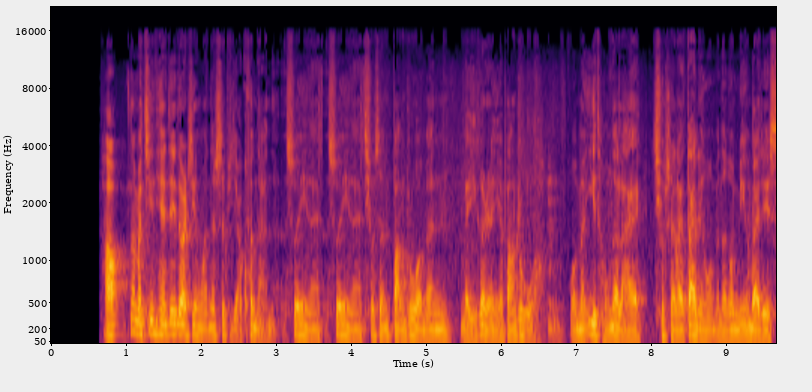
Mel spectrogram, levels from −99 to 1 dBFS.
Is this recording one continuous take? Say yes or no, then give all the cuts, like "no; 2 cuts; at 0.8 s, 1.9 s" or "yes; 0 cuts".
no; 3 cuts; at 3.6 s, 6.8 s, 7.9 s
